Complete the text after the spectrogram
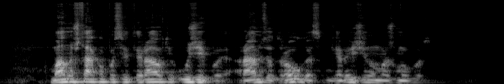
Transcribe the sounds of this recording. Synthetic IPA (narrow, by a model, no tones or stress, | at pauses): mɐnʊʃ̬ʲt̪ʲæːkoːp̬ɐsʲɪt̪ʲiːɾɑˑʊt̪ʲɪʔʊʒʲɛɪkoːjɛɾɑˑmʲzʲoːd̪ɾɒʊɡɐsɡʲɛɾɐɪʒʲɪnoːmɐʒmoːɡʊs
